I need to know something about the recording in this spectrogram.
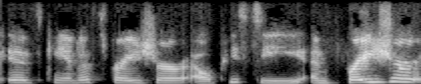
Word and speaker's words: Fraser: Candace Frasier LPC and Frasier is spelled like eraser with an F so f r a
